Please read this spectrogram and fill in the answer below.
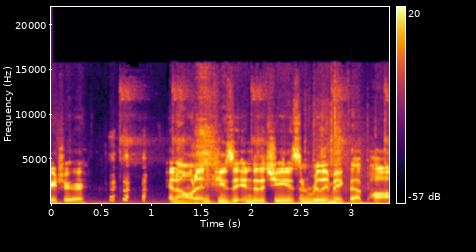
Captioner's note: laughs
